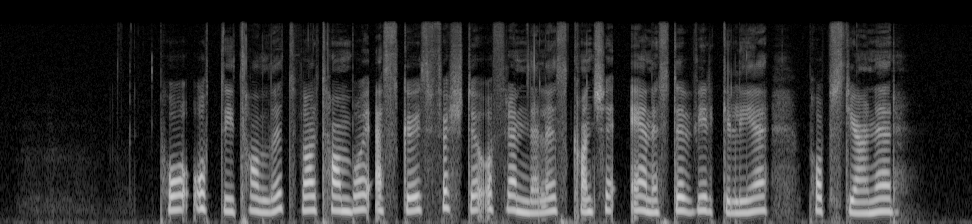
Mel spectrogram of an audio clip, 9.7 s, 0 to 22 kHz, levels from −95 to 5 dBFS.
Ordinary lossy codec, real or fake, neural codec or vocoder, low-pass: none; real; none; 14.4 kHz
